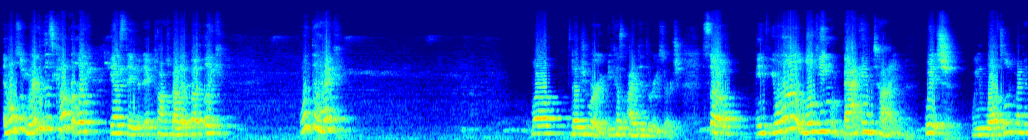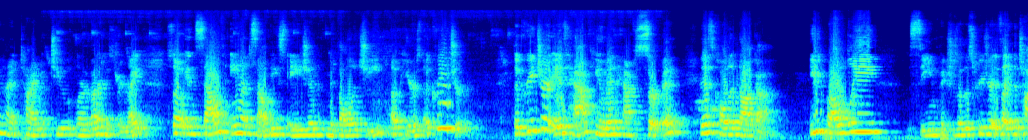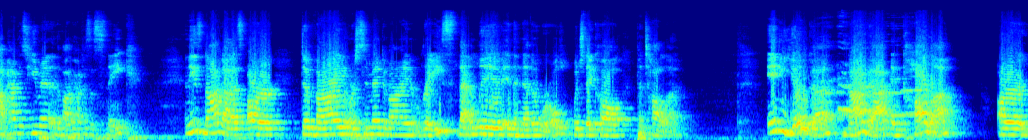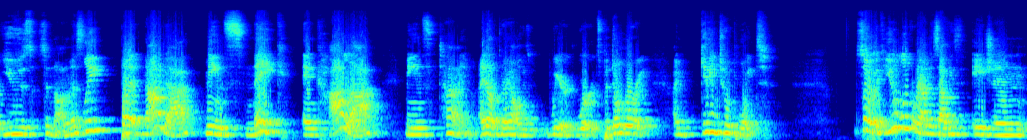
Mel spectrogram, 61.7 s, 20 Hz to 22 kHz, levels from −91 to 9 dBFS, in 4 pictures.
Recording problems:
off-mic speech; far
room echo; slight; dies away in 0.5 s
distortion; slight; 7% of the sound clipped
animal sounds; noticeable; until 45 s; 15 dB below the speech

